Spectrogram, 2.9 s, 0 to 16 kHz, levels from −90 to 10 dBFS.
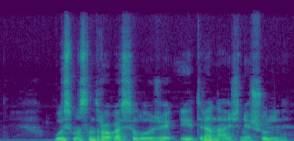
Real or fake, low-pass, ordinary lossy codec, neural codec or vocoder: real; 14.4 kHz; AAC, 64 kbps; none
